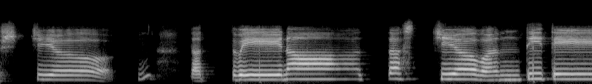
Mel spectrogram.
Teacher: ಚ ಶ ಚ ಯ ಮೂರು ಕೇಳಿಸ್ಬೇಕು.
